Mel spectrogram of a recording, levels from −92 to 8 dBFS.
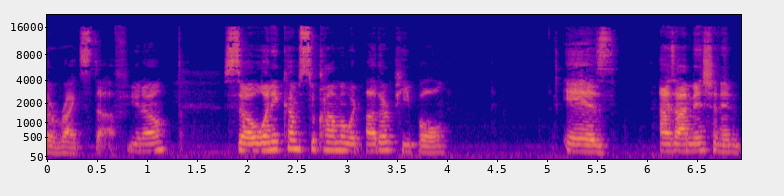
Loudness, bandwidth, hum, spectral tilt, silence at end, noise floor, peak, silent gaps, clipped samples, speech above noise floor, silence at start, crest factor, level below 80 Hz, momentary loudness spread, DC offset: -26 LUFS; 16.5 kHz; none; -3 dB/octave; 0 s; -65 dBFS; -10 dBFS; none; under 0.1%; 38 dB; 0 s; 18 dB; -66 dBFS; 16 LU; under 0.1%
